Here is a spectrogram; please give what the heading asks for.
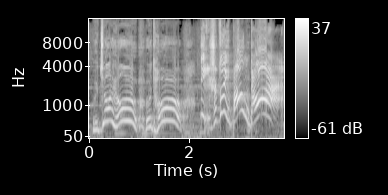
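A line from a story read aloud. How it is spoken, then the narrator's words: Loud cheering. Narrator (Chinese): 田鼠细尾巴和克拉拉大声欢呼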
